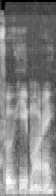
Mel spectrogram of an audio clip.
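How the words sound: The name has a Spanish-style pronunciation. "because he is Latin American culturally, they pronounce it"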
